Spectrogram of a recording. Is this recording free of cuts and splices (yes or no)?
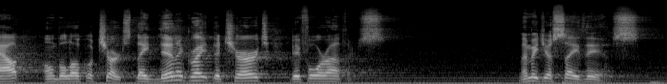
yes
